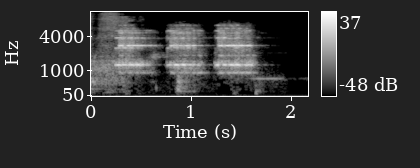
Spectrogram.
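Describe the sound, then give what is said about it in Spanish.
A telephone rings in three short bursts of harmonic trilling, evenly spaced and fairly loud, with a quieter tail after the last ring and no one speaking. “Perdón, pero el teléfono.”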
